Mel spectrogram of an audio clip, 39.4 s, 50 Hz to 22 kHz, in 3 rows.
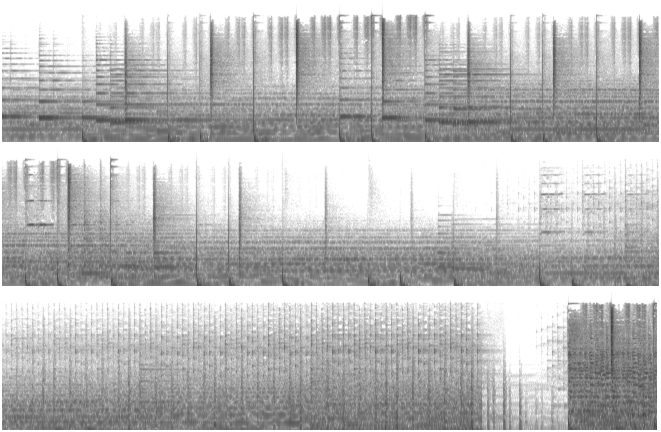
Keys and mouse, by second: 0.6 ctrl+b, 3.9 Tab, 8.7 KP_7, 9.2 Tab, 9.5 z, 10.2 ctrl+Tab, 13.2-15.8 drag, 13.8 c, 15.9-17.2 drag, 16.3 shift+d, 18.0 s, 19.6 click, 20.4 s, 22.9 s, 24.3 z, 26.5 click, 29.3 Tab, 29.7 Tab, 30.3 p, 31.0 Tab, 33.2 t, 34.7 t, 35.7 z, 36.0 z, 38.3-39.3 drag, 39.3 right click.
